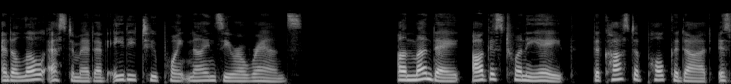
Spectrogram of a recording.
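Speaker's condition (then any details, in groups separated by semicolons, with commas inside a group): No condition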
